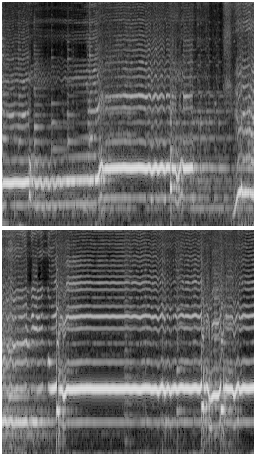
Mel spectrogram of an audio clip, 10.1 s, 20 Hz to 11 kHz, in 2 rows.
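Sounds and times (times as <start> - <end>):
woman chanting a long high note: 4.7 - 10.0.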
